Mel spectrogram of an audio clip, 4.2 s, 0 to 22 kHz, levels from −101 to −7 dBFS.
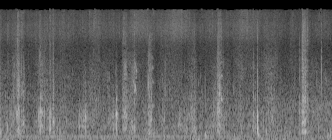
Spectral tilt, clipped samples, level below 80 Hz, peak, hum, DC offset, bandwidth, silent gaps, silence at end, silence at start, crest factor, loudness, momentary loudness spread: -3 dB/octave; under 0.1%; -54 dBFS; -16 dBFS; none; under 0.1%; 17 kHz; none; 0 s; 0 s; 24 dB; -38 LUFS; 5 LU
